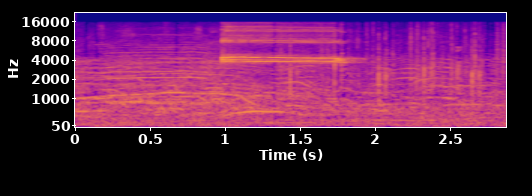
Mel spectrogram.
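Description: A referee blows a whistle sharply.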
